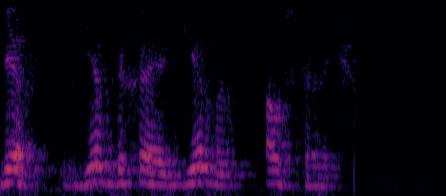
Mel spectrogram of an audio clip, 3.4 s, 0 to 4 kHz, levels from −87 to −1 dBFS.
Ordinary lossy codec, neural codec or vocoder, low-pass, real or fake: Opus, 16 kbps; none; 3.6 kHz; real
